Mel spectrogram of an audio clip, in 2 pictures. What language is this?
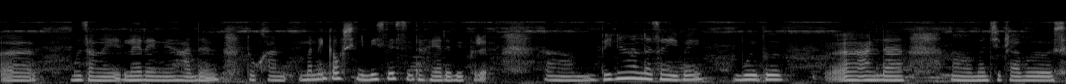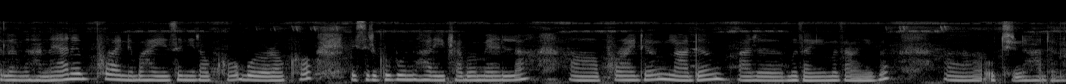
Bodo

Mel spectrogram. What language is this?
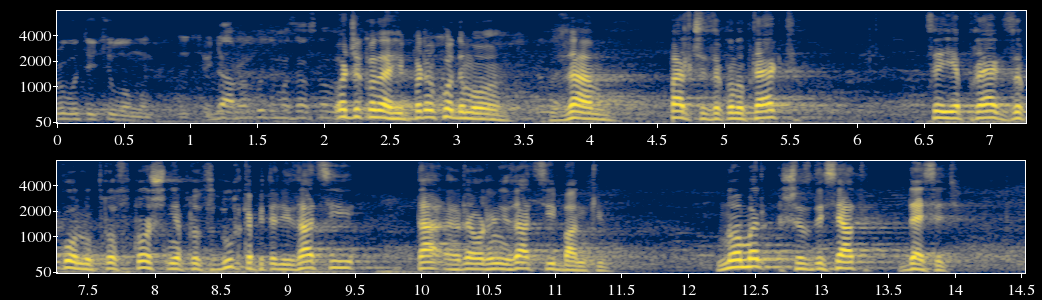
Ukrainian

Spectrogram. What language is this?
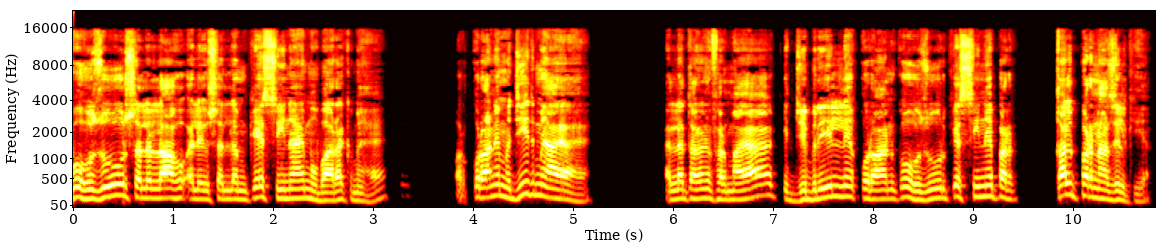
Urdu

